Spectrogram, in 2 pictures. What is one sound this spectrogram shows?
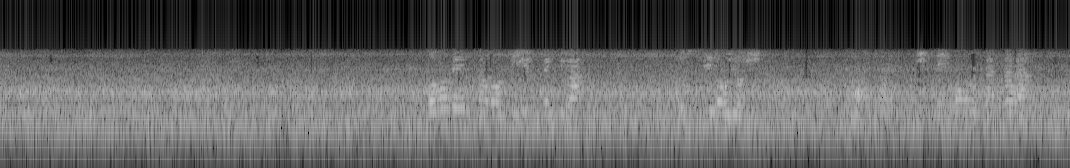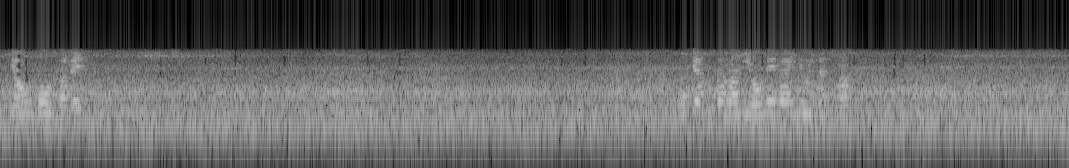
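A vehicle rumbles and hums steadily while moving.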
